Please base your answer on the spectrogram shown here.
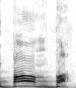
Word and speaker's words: bomb: K-O-M. Not 7539, because you do not say climb. Just as you do not say bomb. You do not pronounce the last B.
